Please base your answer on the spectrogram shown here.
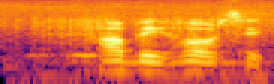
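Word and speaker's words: hobbyhorsical: And will you pronounce it? Hobby Horicle.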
